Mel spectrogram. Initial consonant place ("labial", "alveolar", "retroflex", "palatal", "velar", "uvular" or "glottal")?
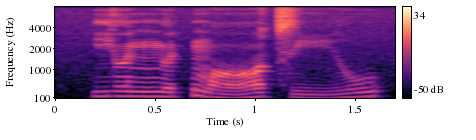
palatal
